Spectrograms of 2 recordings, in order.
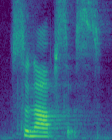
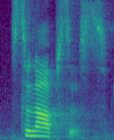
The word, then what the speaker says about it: synopsis: p s i s where's the stress listen synopsis yes it's on the second syllable what part of speech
